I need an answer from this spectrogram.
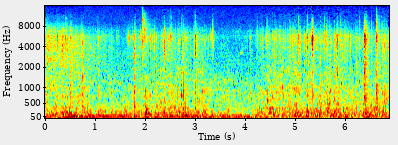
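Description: Quiet outdoor ambience with birds calling, over a faint low steady hum, with scattered light clicks.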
